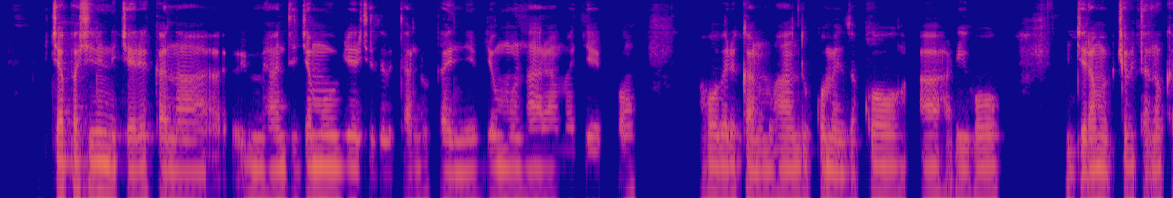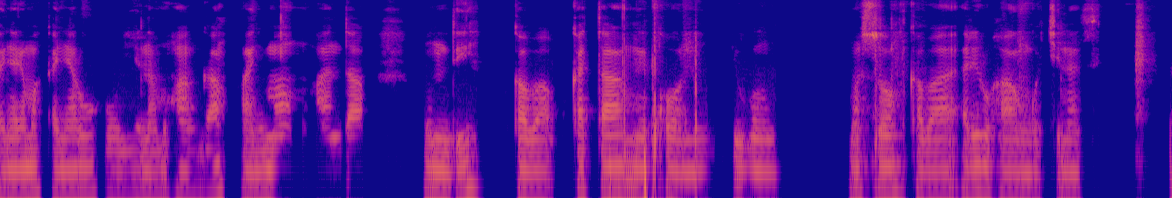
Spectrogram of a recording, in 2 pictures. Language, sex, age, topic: Kinyarwanda, male, 18-24, government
